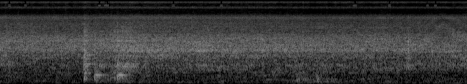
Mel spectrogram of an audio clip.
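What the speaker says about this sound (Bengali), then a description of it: "এখন আমি বেশ কিছুক্ষণ কষিয়ে নেব চিকেনটা" Chicken being sautéed in a rice cooker along with pre-fried potatoes for chicken polao, giving a steady hissing sizzle with a few soft scrapes of stirring, with no voices.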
